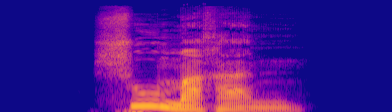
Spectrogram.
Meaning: dative plural of Schuhmacher
- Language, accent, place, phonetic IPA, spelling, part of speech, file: German, Germany, Berlin, [ˈʃuːˌmaxɐn], Schuhmachern, noun, De-Schuhmachern.ogg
